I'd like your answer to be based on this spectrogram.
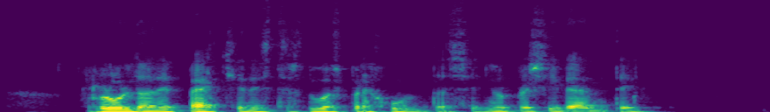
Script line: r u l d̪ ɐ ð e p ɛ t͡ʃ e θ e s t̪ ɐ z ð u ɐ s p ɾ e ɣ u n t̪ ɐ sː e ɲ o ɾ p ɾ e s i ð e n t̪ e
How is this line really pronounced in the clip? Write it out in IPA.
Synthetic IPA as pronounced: r u l d̪ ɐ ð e p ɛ t͡ʃ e ð e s t̪ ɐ z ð u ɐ s p ɾ e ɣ u n t̪ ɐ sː e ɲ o ɾ p ɾ e s i ð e n t̪ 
